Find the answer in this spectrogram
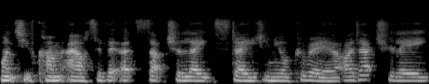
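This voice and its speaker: A woman talks with a British accent. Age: 60s. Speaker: career and lifestyle coach. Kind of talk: interview. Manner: hesitant, many fillers.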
